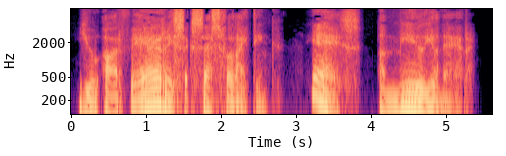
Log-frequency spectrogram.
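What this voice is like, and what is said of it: Slavic accent, grave delivery. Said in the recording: “Her Slavic accent and grave delivery”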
